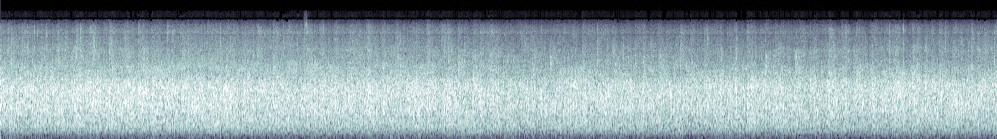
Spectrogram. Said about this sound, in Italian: Però io le rifarei un altro grande applauso perché lei ha avuto la forza.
